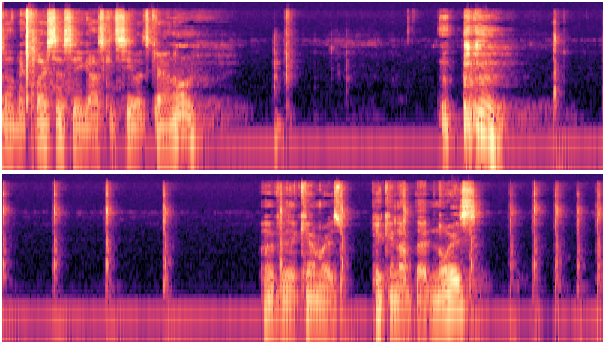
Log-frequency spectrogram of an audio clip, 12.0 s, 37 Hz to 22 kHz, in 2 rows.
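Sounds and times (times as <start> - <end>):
person clearing throat: 4.4 - 5.2.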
